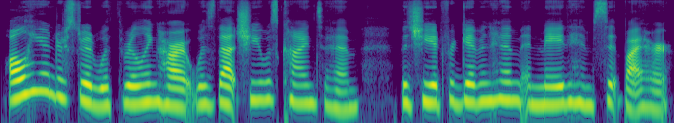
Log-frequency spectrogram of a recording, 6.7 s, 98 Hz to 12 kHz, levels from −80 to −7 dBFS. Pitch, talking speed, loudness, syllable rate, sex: 220 Hz, 215 wpm, -18 LUFS, 4.7 syllables/s, female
